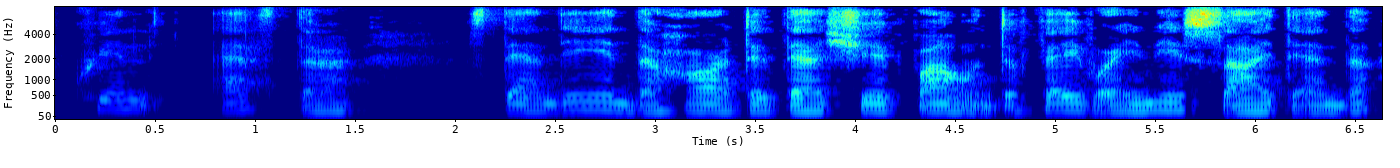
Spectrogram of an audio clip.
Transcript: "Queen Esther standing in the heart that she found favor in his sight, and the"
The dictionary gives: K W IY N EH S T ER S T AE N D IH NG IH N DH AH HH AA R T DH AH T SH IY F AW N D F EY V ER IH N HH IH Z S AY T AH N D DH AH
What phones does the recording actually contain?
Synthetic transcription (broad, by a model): K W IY N EH S T ER S T AE N D IH NG IH N DH AH HH AA R T DH AH T SH IY F AW N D F EY V ER IH N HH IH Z S AY T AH N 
